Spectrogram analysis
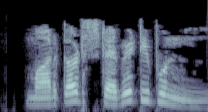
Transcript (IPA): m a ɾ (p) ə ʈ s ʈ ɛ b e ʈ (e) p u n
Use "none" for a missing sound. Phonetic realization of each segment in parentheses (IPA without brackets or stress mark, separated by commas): k, i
